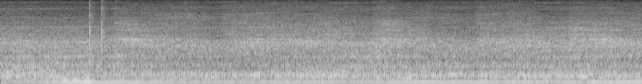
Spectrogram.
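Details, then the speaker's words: Dirty used vacuum with a HEPA bag and a tech drive that appears to work, a broken lower cord hook and possible leaks (stub tube unchecked). Steady motor hum with an even low drone and airy rush, no rattles: running normally. "Now this thing obviously works like it's fine, but I didn't want it."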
